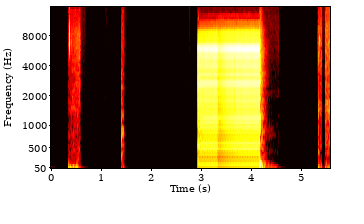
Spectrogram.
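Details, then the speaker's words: Mackie MR8 monitor speaker with an SM58 plugged in gives a steady, loud low 60 Hz buzz for over a second. This is mains hum from old filter capacitors whose electrolyte has dried out, often with bulging tops; the fix is soldering in new capacitors. "So that's the noise that comes out of these things often when the capacitors are broken on there. And it's not a abnormal problem."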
